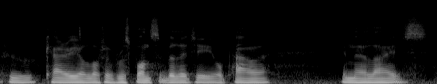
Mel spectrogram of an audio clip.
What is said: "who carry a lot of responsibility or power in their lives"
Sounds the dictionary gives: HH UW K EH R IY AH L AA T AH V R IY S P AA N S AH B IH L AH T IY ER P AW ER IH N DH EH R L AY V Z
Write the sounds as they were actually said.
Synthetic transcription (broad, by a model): HH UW K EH R IY AH L AA T AH V R IY S P AA N S AH B IH L AH T IY ER P AW ER IH N DH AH R L AY V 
